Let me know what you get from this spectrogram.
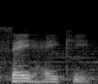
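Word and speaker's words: Sei He Ki: mental emotional addictive symbol it is pronounced say hay key practice drawing it and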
